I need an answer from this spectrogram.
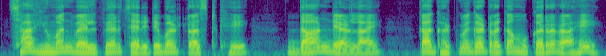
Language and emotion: Sindhi, neutral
